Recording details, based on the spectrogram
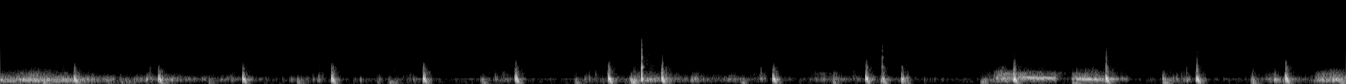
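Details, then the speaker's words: Woman with mitral valve prolapse, heard at the third left sternal border: irregular heart sounds with frequent premature ventricular beats and a series of mid-to-late systolic clicks; she notices skipped beats mostly when lying down. "okay you could detect her frequent premature ventricular beats and her series of clicks that were heard in the mid to last part of cyy"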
